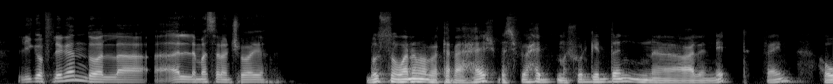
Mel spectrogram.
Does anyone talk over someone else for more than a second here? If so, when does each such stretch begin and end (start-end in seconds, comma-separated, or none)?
none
